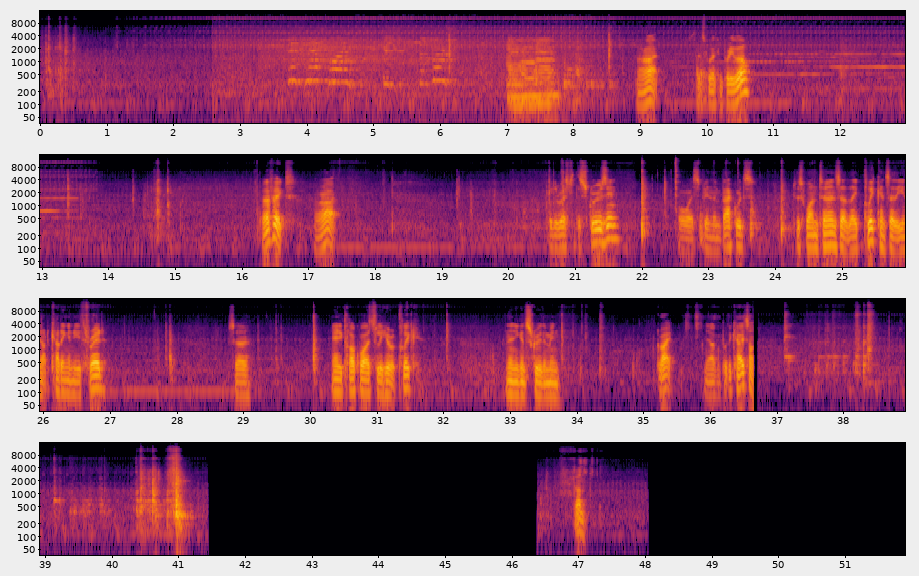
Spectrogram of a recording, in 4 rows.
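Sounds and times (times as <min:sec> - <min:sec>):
cd player whine: 0:02.4 - 0:13.9.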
